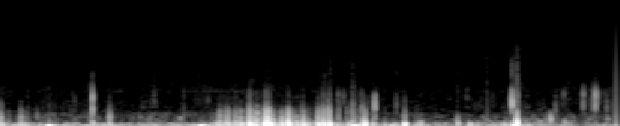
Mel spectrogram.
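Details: Hunger stomach growl recorded up close for ASMR: loud, low, bubbling growls and gurgles running together; ordinary borborygmi.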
